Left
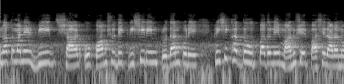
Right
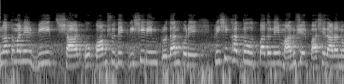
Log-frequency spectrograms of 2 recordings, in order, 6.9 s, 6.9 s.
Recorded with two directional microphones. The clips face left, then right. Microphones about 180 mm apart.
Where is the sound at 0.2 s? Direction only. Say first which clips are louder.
Left 4 dB; 15° left (ahead or behind).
